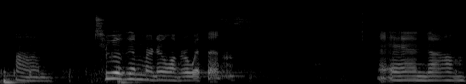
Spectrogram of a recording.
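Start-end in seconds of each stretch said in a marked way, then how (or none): 0.9-2.4 choked-up voice, shaky and wobbling with emotion. Telling the audience two family members are no longer living: emotional, voice a little shaky. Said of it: "I didn't expect to get emotional here".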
